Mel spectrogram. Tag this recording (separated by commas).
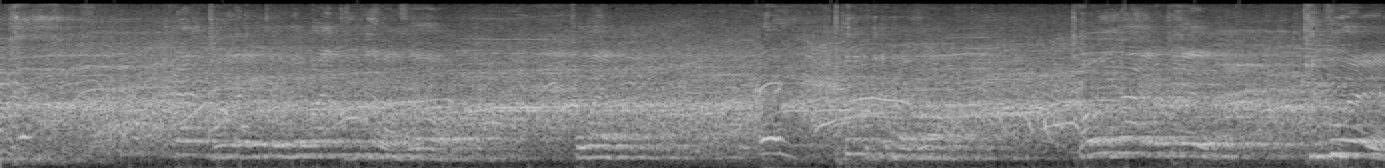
Speech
